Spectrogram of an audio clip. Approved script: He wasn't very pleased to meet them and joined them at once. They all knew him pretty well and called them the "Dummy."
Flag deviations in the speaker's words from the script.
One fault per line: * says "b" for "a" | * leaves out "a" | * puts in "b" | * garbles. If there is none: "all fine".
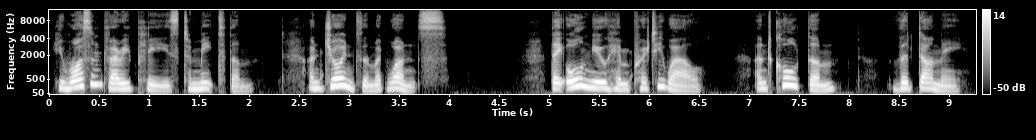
all fine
